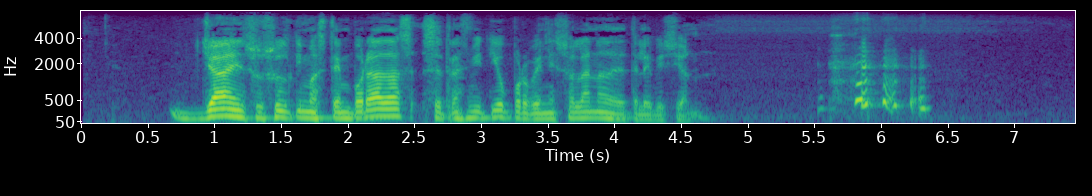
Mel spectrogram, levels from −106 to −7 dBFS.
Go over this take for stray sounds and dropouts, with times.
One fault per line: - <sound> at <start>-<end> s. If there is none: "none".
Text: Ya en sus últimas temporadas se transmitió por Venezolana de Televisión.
- laugh at 5.5-6.4 s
